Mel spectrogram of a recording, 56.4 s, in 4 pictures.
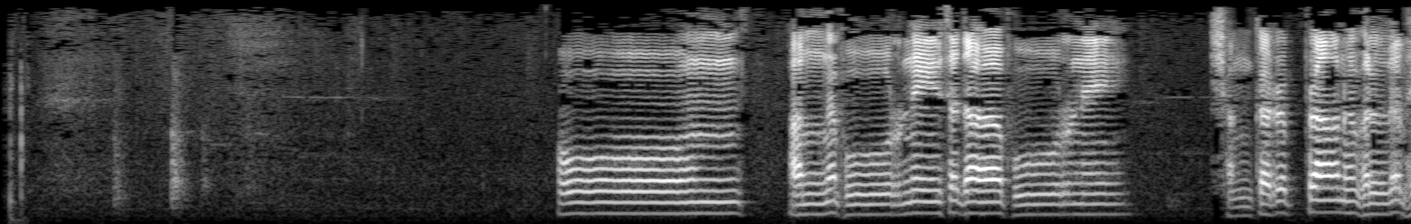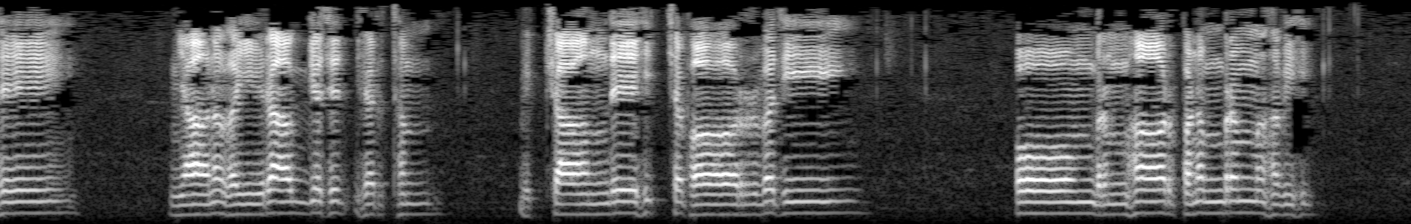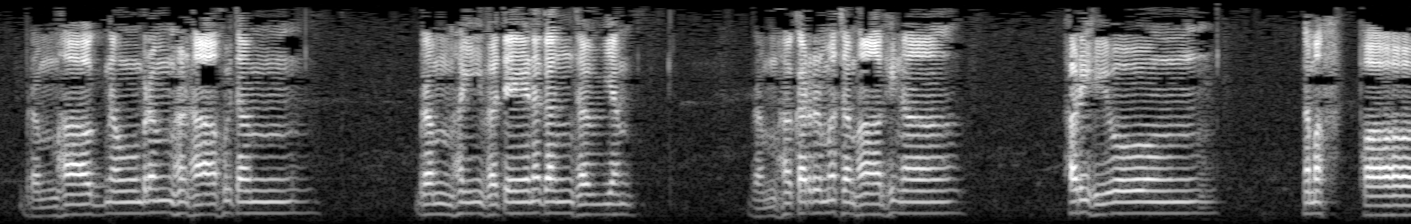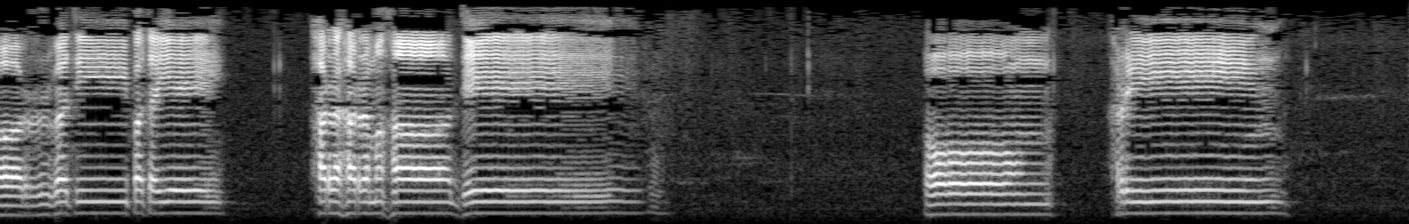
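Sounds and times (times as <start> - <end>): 
prayer chanting before eating: 5.6 - 11.4, 12.1 - 15.0, 15.8 - 18.6, 19.3 - 22.8, 24.2 - 27.3, 28.4 - 31.4, 32.4 - 34.6, 35.7 - 37.9, 38.8 - 40.4, 41.2 - 44.6, 45.4 - 49.3, 51.5 - 55.3.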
